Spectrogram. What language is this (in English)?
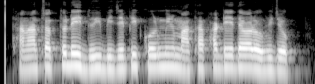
Bangla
